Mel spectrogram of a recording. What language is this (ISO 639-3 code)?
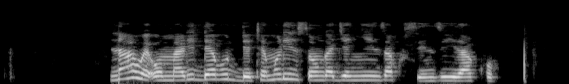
lug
